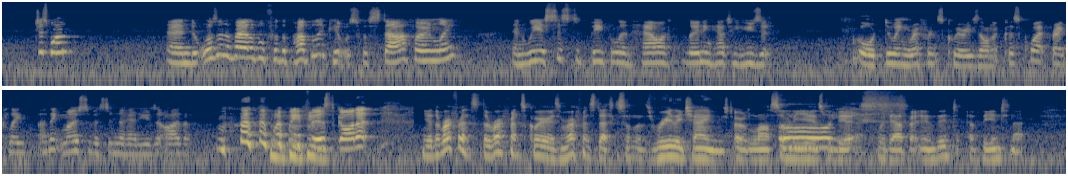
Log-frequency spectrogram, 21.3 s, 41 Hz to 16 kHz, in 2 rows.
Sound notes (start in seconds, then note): 12.9 laughs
